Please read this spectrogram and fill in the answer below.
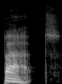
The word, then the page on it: bat: British English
